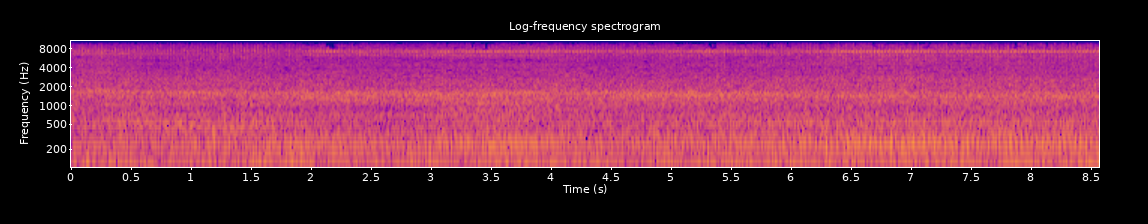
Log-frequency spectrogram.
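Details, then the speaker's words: BMW E93 (M52/N52) at cold winter start-up: fast light ticking, three or four per second, louder as revs drop at idle. The owner is unsure whether it is rod knock or the hydraulic lifters. "Whenever I turn on my BMW E93 with an M52 engine during the winter, it sounds like a ticking bomb. Like, it sounds like it's about to blow up for some reason."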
